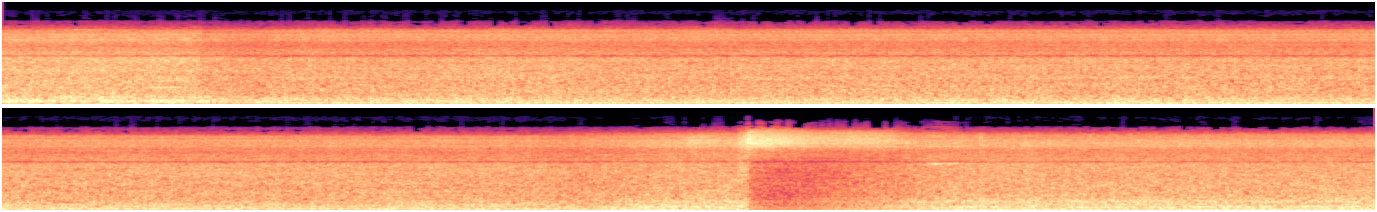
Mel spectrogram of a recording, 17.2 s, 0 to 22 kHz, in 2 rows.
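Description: Diesel coach engines idling with a steady low rumble. About 13 seconds in there is a short, sharp hiss of air, and then the idling goes on.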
